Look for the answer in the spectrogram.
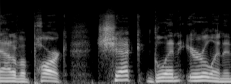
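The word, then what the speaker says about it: Glen Earlyn: It's G-L-E-N and then Early, E-A-R-L-Y, the letter N at the end. Glen Early and then N, Glen Irland is how it's pronounced.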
